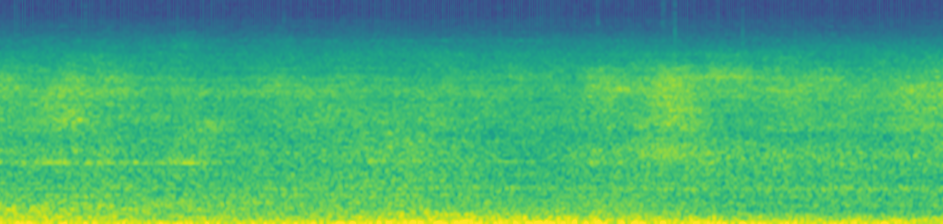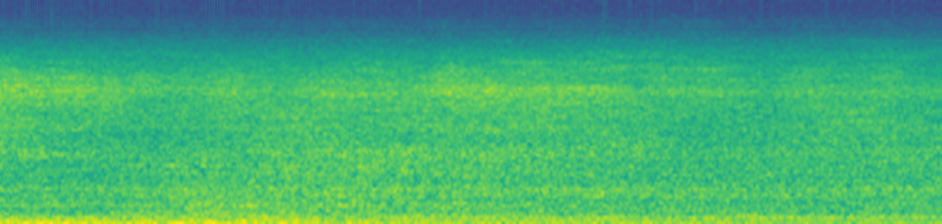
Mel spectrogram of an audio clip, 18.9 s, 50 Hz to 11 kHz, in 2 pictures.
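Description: Airplane on approach to land on runway 20 at Lisbon Airport, a continuous loud engine roar that holds steady and slowly fades slightly over nearly twenty seconds.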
